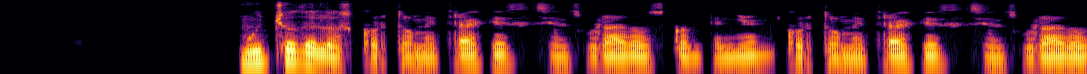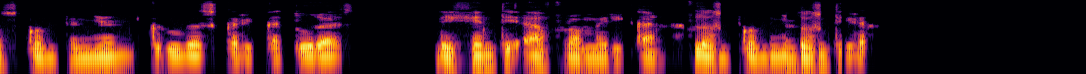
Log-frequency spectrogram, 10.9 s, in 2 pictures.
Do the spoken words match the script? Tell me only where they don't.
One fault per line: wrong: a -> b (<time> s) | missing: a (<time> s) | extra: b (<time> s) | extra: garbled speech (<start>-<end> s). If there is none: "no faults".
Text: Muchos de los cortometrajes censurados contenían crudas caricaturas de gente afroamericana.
extra: cortometrajes censurados contenían (3.9 s)
extra: garbled speech (8.8-9.8 s)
